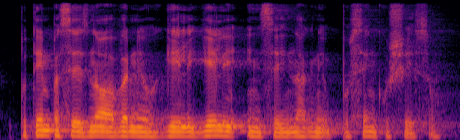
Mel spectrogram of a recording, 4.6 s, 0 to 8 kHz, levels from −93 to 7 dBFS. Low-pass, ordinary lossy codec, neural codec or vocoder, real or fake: 7.2 kHz; none; none; real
